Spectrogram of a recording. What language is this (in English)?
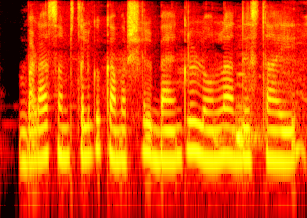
Telugu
